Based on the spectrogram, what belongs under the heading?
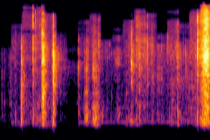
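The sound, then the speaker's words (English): Paper packaging being torn open: a few quick ripping bursts, a brief pause, then a longer stretch of tearing and crinkling that ends in a sharper rip. “I'm probably breaking this open wrong, but what the heck.”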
